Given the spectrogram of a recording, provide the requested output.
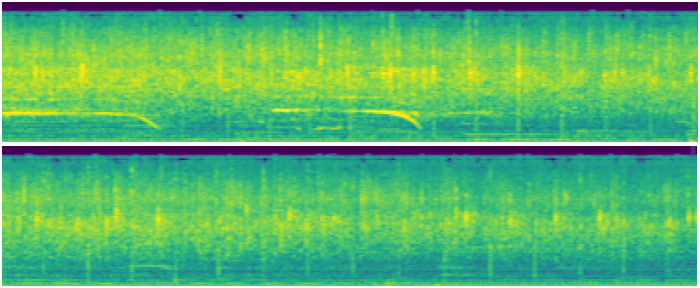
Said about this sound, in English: One more time, let's give the Lord a hand clap of praise. He's so good.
